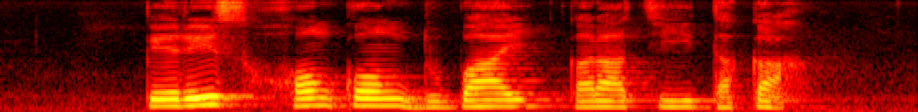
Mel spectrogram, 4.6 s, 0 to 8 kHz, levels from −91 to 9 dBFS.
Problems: low volume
